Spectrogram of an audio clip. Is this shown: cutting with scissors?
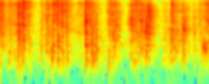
yes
